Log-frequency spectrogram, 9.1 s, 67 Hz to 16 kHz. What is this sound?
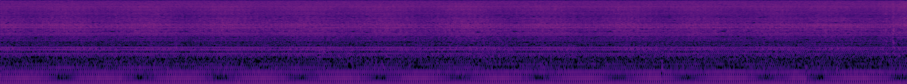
Fridge Humming
The exterior humming of a refrigerator. Recorded with a Zoom H2n.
